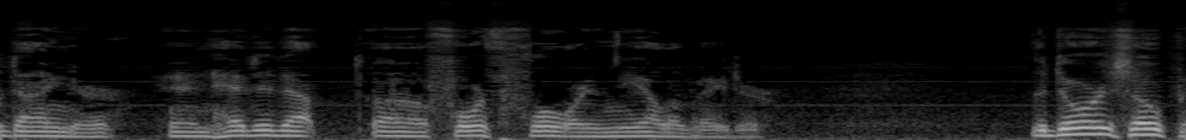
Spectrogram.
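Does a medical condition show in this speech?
No.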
